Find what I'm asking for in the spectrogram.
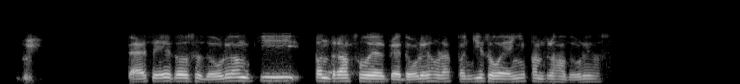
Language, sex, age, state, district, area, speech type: Dogri, male, 18-30, Jammu and Kashmir, Udhampur, rural, conversation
